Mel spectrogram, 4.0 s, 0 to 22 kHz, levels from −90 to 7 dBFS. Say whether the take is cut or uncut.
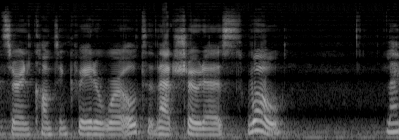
uncut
